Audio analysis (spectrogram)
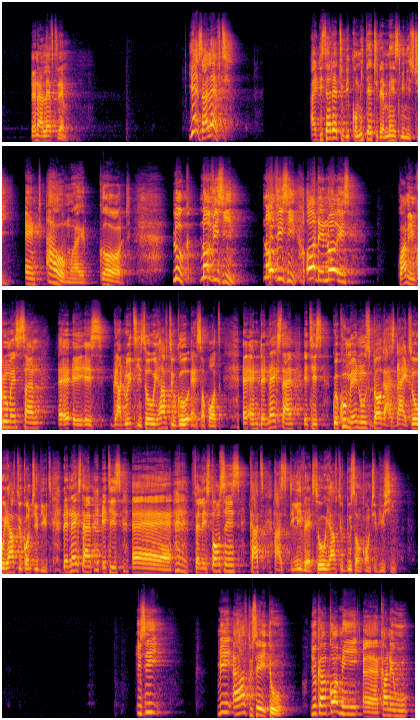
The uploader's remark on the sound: Sermon preached at CBC Shiashie Campus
